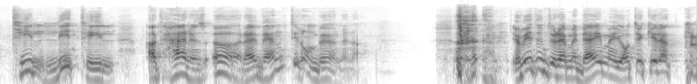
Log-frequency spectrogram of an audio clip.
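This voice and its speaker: A man's voice: a little high, creaky, fairly bright tone. A man preaching a sermon in a conversational way, often putting questions to his listeners.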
